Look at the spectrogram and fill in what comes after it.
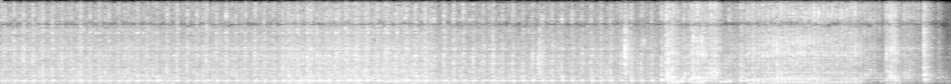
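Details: Rebuilt exhaust just fitted to a Triumph: revs rise and settle, then sharp irregular pops crackle out as revs drop. The still-connected AIS air injection system makes it run lean; the owner intends to disconnect it.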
